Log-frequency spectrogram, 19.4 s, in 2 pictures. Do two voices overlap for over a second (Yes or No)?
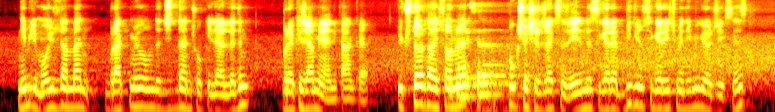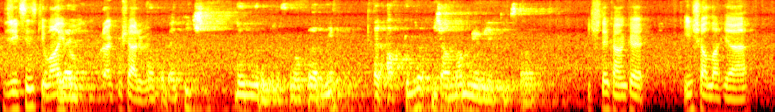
No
